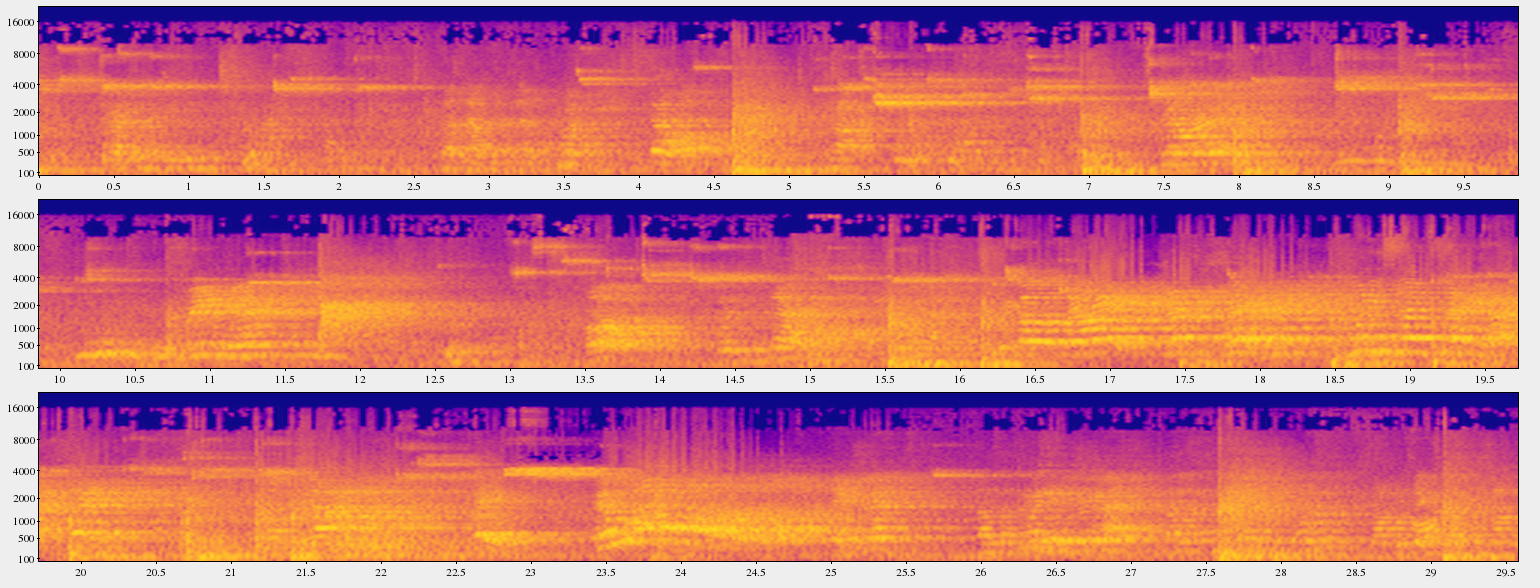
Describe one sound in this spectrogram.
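Sneakers squeak sharply on a wooden court, in a large echoing gym.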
